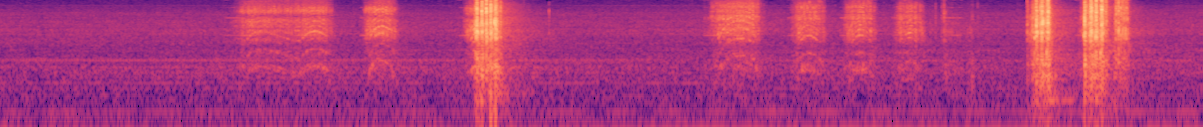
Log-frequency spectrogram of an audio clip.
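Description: Power drill-driver running in short bursts, driving bugle-head screws into PVC trim; the loudest bursts come about two and a half seconds in and twice near the end.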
